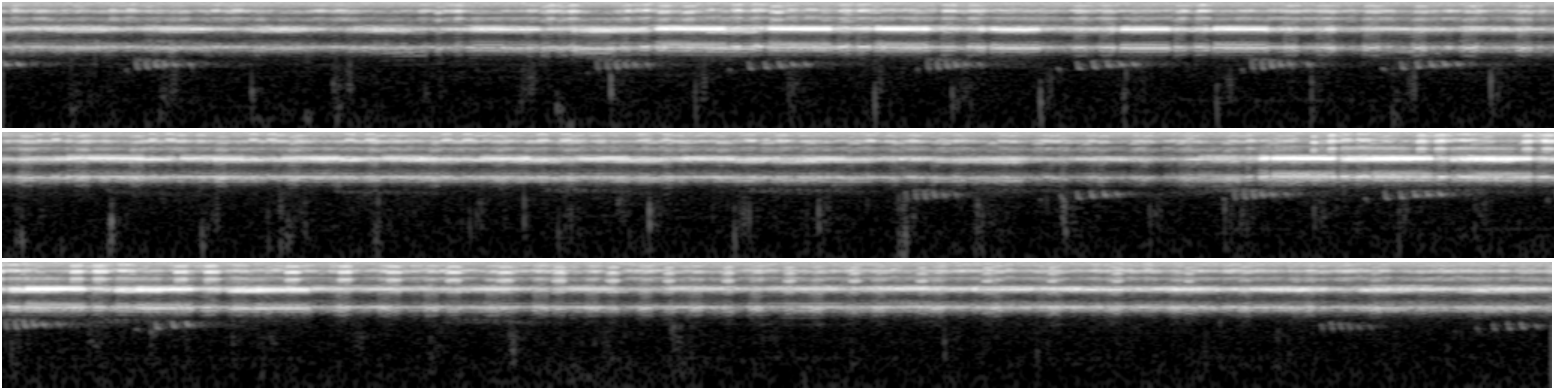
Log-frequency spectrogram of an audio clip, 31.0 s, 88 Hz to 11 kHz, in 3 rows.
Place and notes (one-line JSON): {"title": "金龍山曙光, Yuchi Township - In the woods", "date": "2016-05-18 05:28:00", "description": "In the woods, Bird sounds, Cicada sounds\nZoom H2n MS+XY", "latitude": "23.90", "longitude": "120.91", "altitude": "771", "timezone": "Asia/Taipei"}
